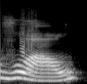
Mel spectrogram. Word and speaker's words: voil: Um outro tecido que eu também vou utilizar é o voal. Se escreve voil, mas fala voal.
